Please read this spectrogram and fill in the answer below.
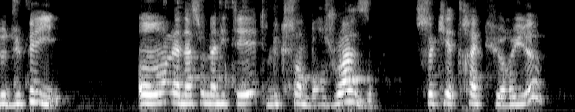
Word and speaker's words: luxembourgeois: De Et principalement luxembourgeois, on prononce avec un J, le luxembourgeois luxembourgeois.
